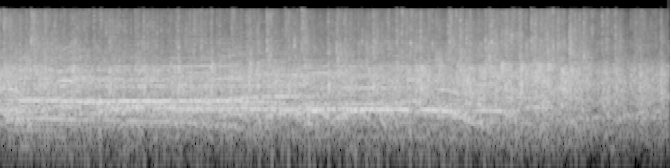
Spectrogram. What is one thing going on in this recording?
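A group of children sing together.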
